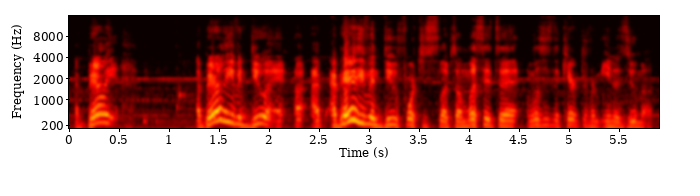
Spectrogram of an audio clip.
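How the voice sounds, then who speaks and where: Gaming streamer, lively intonation, medium pitch, joking casual chat, mild swearing, faint background music. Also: racing. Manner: animated, joking, mildly profane, reads chat aloud. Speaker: gaming livestreamer. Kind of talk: casual livestream chat with game commentary.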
